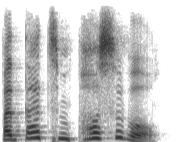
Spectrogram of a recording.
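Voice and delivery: high-pitched disbelief; protesting cry. A narrator's reading. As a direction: object in astonishment, voice shooting up. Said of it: "they cried".

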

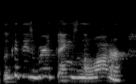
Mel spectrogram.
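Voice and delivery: put-on high, fast, wide-eyed kid voice; a lightly voiced eager calf; curious baby dolphin. Calf to mom about the divers, high and eager.

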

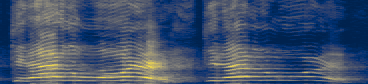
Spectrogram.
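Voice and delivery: yelling. Retold or imitated. Moviegoer yelling at people on screen, high frantic shout. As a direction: yell it out loud, stretching the words. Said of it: "I literally yelled in the movie theater".

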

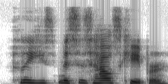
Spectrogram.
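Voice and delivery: put-on high little-girl voice; pleading princess. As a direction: appeal politely in a child's high pitch.

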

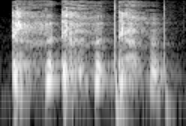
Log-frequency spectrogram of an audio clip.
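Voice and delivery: hard dry cough; rough cough into the mic; coughing fit. Real, not acted. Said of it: "Desculpa aí pela tosse".

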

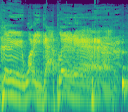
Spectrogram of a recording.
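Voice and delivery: slow, high mock Chicago gangster; Chicago accent. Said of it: "in his best Chicago accent".

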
